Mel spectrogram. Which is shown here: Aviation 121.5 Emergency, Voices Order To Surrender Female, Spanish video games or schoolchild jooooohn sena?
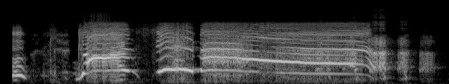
schoolchild jooooohn sena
